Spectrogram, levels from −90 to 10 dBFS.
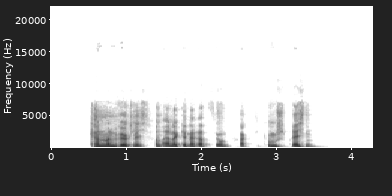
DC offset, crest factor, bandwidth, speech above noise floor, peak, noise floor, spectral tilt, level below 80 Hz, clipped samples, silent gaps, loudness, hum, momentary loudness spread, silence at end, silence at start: under 0.1%; 18 dB; 7 kHz; over 69 dB; -4 dBFS; under -90 dBFS; -8.5 dB/octave; -62 dBFS; under 0.1%; none; -22 LUFS; none; 17 LU; 0.8 s; 0.5 s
